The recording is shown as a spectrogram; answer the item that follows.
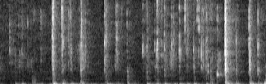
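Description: Typing on a computer keyboard: a run of irregular keystrokes, the loudest near the end.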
